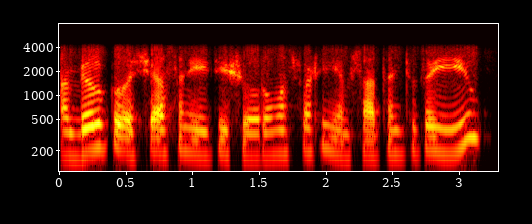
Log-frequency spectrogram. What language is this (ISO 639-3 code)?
kas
